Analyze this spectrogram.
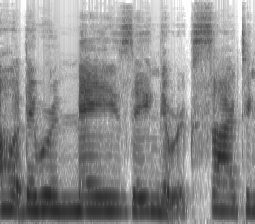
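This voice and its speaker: Here a woman speaks with a Zimbabwean accent and a fairly high pitch. Her pace is moderate. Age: 60s. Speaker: travel vlogger. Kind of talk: casual chat.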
